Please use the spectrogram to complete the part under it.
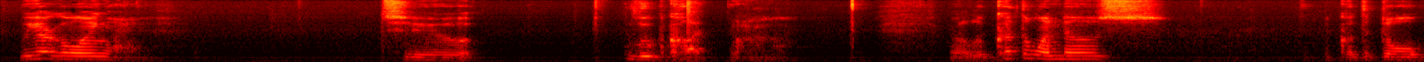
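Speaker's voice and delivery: tired, flat, low energy. Explaining a Blender modeling step after a sleepless night: low energy. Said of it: "Sorry if I'm low energy".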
